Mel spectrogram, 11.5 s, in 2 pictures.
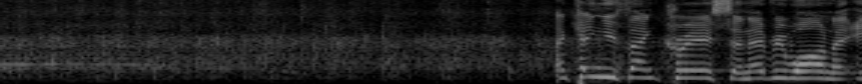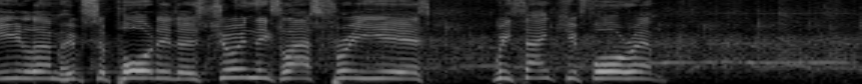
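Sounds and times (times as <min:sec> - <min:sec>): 
audience applause: 0:00.0 - 0:04.0, 0:08.5 - 0:11.4
speech: 0:03.7 - 0:10.3.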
